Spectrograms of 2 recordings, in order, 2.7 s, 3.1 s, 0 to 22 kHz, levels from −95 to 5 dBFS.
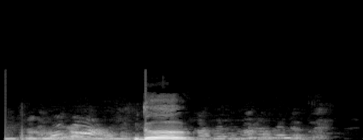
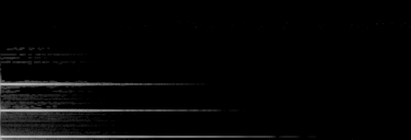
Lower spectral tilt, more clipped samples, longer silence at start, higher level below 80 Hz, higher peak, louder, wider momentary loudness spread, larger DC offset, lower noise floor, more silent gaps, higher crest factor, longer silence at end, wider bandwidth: first, -9.5 dB/octave vs 1.5 dB/octave; neither; about the same, 0.05 s vs 0 s; first, -60 dBFS vs -88 dBFS; first, 0 dBFS vs -12 dBFS; first, -14 LUFS vs -27 LUFS; about the same, 24 LU vs 23 LU; neither; second, -40 dBFS vs -88 dBFS; neither; about the same, 16 dB vs 20 dB; second, 0.45 s vs 1.65 s; second, 6.6 kHz vs 9.6 kHz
